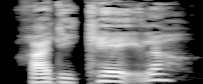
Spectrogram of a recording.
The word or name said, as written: radikaler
